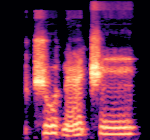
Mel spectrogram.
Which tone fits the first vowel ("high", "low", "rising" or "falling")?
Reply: high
